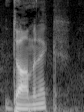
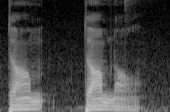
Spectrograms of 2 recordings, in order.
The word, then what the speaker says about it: Domhnall: Caleb is the main character, played by Domhnall Gleeson. I'm butchering these names. – Dominic? – No, Domhnall.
